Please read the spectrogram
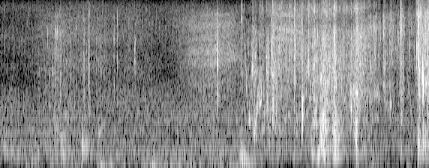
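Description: Water lapping and splashing against a kayak hull, soft at first, then a run of small knocks and splashes in the last two seconds.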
